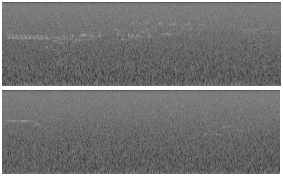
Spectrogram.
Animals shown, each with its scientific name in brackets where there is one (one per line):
Black-and-white Warbler (Mniotilta varia)
Winter Wren (Troglodytes hiemalis)
Swainson's Thrush (Catharus ustulatus)
Black-throated Green Warbler (Setophaga virens)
